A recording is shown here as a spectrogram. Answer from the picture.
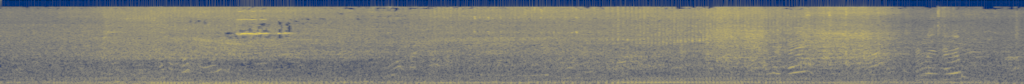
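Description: Motor scooter engines passing close through a narrow street, loudest about two seconds in and again around six to seven seconds in.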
